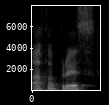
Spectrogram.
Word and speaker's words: AFA Press: I worked for a private company for a while called AFA Press. And I pronounce it like that because it was based in Spain, but it's AFA Press.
